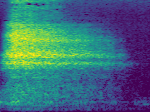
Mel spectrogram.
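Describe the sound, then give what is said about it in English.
A slow, deep breath during a guided relaxation exercise: one long, soft, airy rush of breath that holds steady, then gradually fades toward the end. “Take a deep breath in,”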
